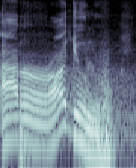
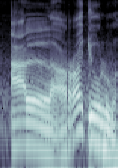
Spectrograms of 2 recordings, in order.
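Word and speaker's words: الرجل: pertama daripada kata rojulun Jadi bagaimana bacanya arrojulu di boleh kita baca Al rojul udah boleh itu salah besar berikutnya Dikun berarti kan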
